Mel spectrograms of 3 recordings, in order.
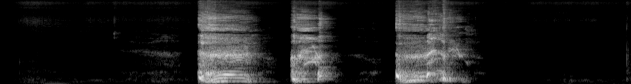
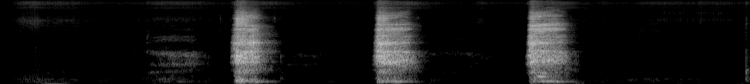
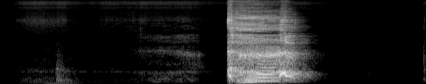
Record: {"three_cough_length": "6.3 s", "three_cough_amplitude": 32768, "three_cough_signal_mean_std_ratio": 0.39, "exhalation_length": "7.5 s", "exhalation_amplitude": 32768, "exhalation_signal_mean_std_ratio": 0.31, "cough_length": "4.3 s", "cough_amplitude": 32768, "cough_signal_mean_std_ratio": 0.35, "survey_phase": "beta (2021-08-13 to 2022-03-07)", "age": "65+", "gender": "Female", "wearing_mask": "No", "symptom_cough_any": true, "symptom_runny_or_blocked_nose": true, "symptom_abdominal_pain": true, "symptom_headache": true, "smoker_status": "Never smoked", "respiratory_condition_asthma": false, "respiratory_condition_other": false, "recruitment_source": "REACT", "submission_delay": "0 days", "covid_test_result": "Negative", "covid_test_method": "RT-qPCR", "influenza_a_test_result": "Negative", "influenza_b_test_result": "Negative"}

